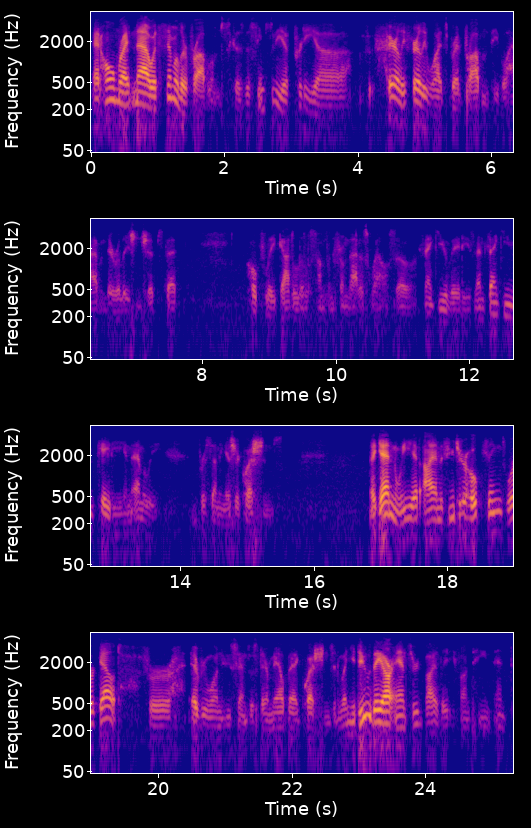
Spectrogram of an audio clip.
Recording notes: live call-in radio talk show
